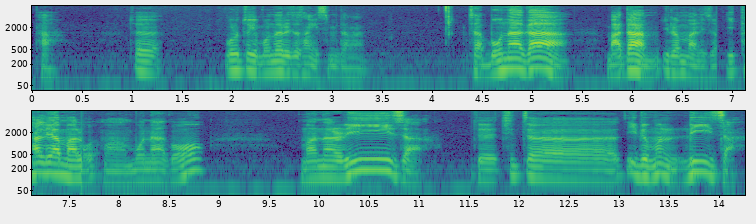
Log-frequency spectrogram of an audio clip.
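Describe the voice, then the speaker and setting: Lecturing with examples on slides, a man teaches English in a lowish, animated voice with no room sound. He draws out sounds and syllables slowly to demonstrate, posing questions to the class that he answers himself.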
